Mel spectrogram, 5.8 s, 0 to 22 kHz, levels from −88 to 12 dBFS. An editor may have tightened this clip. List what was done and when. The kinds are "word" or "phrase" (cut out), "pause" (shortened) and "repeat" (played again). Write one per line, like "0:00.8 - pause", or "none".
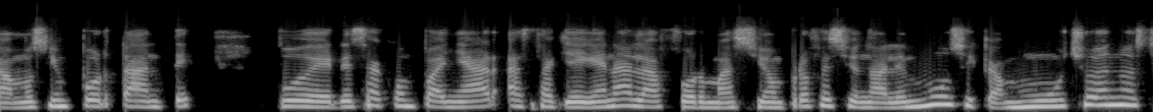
0:01.4 - word
0:02.8 - word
